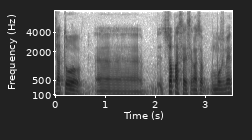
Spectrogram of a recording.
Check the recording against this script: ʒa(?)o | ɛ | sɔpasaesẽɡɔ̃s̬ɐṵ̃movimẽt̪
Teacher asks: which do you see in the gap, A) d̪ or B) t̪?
B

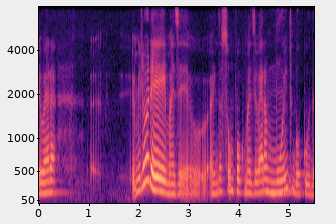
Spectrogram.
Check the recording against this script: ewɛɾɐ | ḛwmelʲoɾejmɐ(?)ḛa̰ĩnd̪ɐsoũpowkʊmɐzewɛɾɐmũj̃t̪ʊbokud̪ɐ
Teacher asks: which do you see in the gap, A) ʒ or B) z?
B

